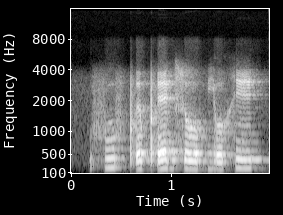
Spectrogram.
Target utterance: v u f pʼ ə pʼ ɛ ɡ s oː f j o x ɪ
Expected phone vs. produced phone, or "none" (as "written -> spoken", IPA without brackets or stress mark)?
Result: v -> f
